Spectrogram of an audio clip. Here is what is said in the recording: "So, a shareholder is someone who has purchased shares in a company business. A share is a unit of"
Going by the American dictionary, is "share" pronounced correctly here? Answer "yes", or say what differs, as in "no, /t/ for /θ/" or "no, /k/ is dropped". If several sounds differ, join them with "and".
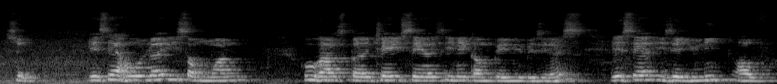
no, /s/ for /ʃ/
